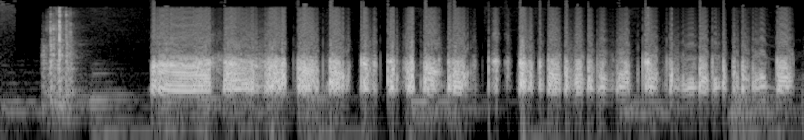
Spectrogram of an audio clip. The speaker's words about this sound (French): je pense qu'il y a votre téléphone qui sonne. Oh, grand Dieu, oui, mon téléphone Vous avez dû reconnaître la sonnerie.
